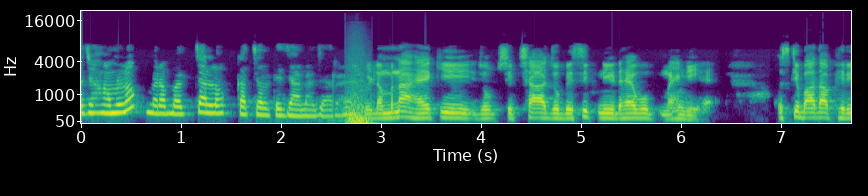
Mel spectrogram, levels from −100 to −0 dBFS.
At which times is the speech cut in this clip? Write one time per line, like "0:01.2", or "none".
0:02.7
